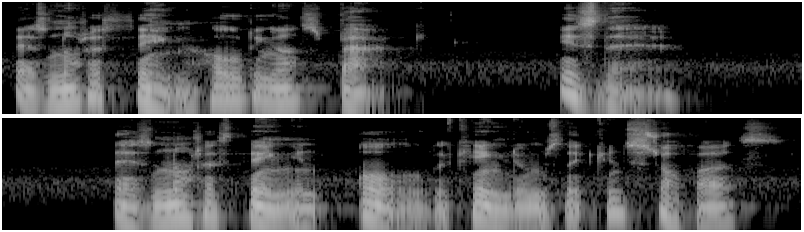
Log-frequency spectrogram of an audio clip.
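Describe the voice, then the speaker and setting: A man's voice: low voice, vocal fry, breathy edge, highs cut off, full character voice. A British man playing a proud, tender dragon lover in a fantasy audio romance, speaking in formal, old-fashioned, theatrical phrases. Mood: tender, devoted. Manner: formal, archaic, theatrical phrasing with tag questions. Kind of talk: fantasy ASMR roleplay, slow intimate acting.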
